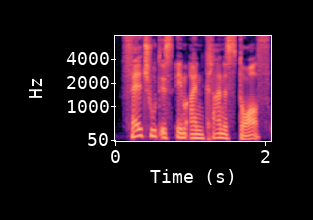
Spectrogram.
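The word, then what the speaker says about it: Felcsút: Wie spricht man den Ort aus? – Feldschut, und es Feldschut ist ein Dorf von ca.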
